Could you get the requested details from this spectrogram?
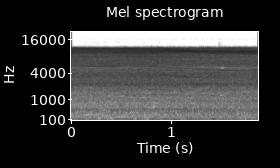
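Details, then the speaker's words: Electric dental lab slow-speed handpiece, a torque-type unit, running continuously without foot control on the hand setting: steady high-pitched motor whine with hiss as the speed is turned down to its lowest. "you can all hear the speed and the noise is decreasing all the way down to its lowest speed"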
